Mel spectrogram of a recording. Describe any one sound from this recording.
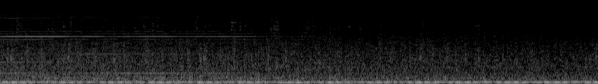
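Wooden wagon wheels rattle and creak along a dirt track, fading into the distance.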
